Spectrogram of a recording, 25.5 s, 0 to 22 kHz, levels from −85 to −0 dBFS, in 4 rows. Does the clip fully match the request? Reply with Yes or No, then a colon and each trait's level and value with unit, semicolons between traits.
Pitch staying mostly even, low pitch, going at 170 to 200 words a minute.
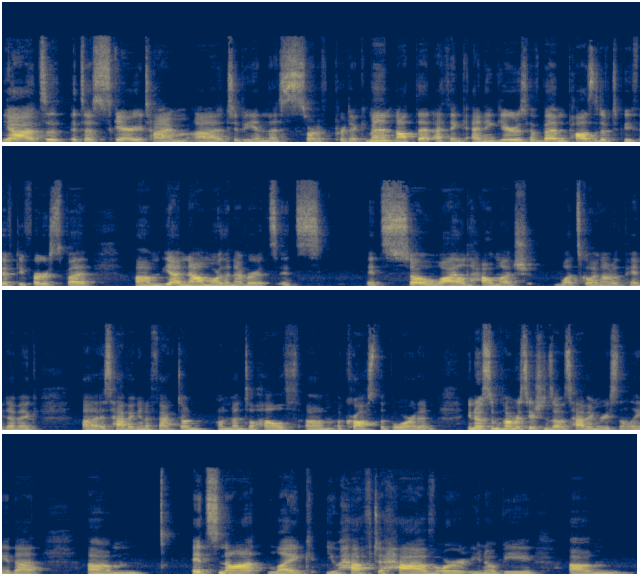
No: narrow, 2.1 semitones; high, 195 Hz; average, 195 wpm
